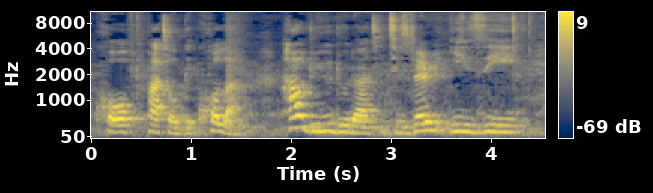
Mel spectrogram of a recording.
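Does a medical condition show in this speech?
No.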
